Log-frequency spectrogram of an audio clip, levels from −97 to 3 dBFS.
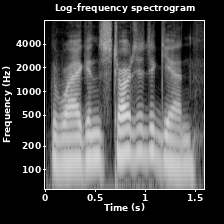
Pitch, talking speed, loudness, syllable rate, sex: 135 Hz, 150 wpm, -18 LUFS, 4.9 syllables/s, male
